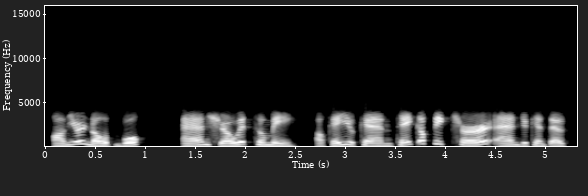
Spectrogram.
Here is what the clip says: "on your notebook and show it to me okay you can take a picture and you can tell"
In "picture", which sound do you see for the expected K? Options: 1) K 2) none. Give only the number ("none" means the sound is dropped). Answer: 1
